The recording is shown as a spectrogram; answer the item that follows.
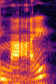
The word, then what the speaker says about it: my: Say my. This is the sight word my. The Y is making the I sound.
